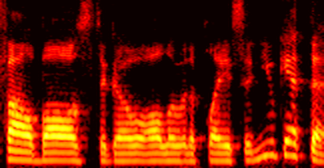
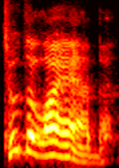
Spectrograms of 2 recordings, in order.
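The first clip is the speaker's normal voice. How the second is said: loud, higher dramatic call; dramatic announcement; 6 semitones higher, 9 dB louder than usual. Acted. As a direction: announce it like a TV promo. Dramatic echo of the show.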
